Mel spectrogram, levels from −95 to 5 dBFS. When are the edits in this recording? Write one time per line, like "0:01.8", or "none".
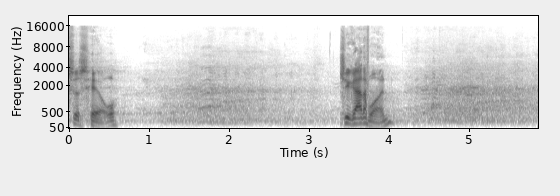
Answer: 0:03.4
0:03.7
